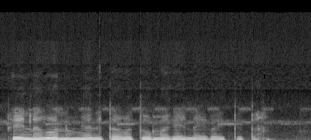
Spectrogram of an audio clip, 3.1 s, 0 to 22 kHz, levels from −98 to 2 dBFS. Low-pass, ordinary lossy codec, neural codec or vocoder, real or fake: 19.8 kHz; Opus, 24 kbps; vocoder, 48 kHz, 128 mel bands, Vocos; fake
